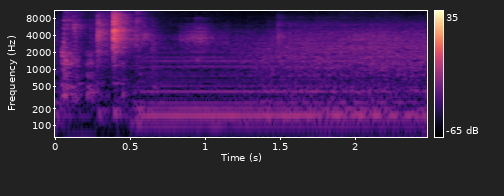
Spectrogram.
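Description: Countertop microwave oven being set and started: a few sharp clicks from its controls, then about half a second in it starts running with a steady electrical hum.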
